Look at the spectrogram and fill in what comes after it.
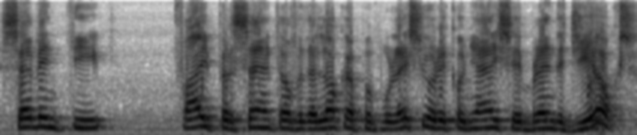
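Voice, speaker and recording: A man speaks in a high pitch with an Italian accent. His pitch varies in an ordinary way. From Italy. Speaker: business founder. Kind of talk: talk to an audience. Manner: halting.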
